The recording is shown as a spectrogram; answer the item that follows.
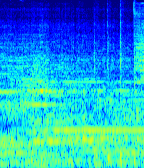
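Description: Punk rock band playing live and loud: electric bass guitar and drum kit with cymbals, in an instrumental stretch of a fast punk song.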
